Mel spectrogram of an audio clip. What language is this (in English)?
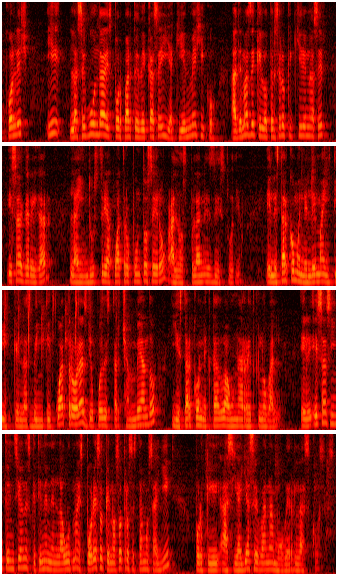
Spanish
